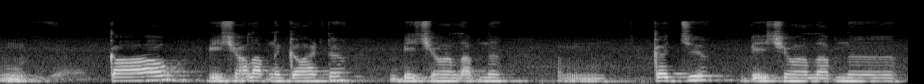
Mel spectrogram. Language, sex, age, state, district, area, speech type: Kashmiri, male, 18-30, Jammu and Kashmir, Budgam, rural, spontaneous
